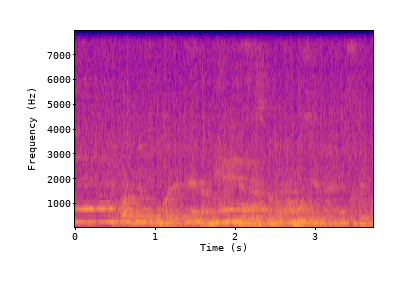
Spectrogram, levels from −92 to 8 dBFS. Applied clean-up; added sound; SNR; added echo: none; Stream; 17 dB; reverberation time 1.2 s.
